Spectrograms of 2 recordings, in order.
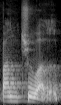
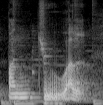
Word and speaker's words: punctual: ভালো করে খেয়াল করতে হবে, এখানে উচ্চারণ দাঁড়াচ্ছে পাঞ্চুয়াল, PUNCTUAL, পাঞ্চুয়াল।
